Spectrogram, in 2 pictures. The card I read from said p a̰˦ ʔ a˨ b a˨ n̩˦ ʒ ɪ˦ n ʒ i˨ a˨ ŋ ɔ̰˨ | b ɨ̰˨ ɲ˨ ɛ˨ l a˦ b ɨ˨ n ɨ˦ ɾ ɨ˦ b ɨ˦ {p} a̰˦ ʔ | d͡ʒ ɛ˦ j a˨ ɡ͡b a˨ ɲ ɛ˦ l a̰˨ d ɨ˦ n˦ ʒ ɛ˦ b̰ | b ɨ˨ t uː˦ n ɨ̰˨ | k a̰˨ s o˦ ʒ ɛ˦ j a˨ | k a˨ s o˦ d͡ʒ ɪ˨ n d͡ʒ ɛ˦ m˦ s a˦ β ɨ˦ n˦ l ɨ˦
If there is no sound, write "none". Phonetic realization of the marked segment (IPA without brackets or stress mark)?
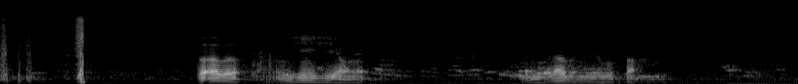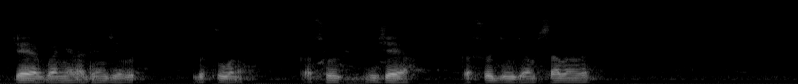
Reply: p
